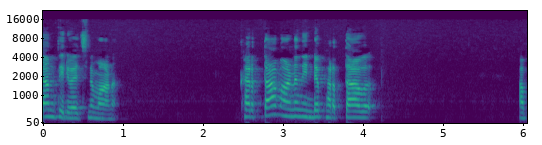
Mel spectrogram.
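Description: A middle-aged woman speaks calmly and clearly into a close microphone.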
